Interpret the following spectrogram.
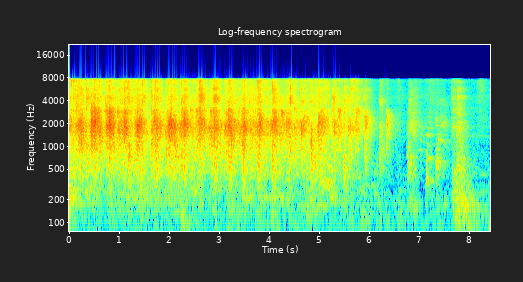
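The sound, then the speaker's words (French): Sustained audience applause, a dense, steady patter of many hands clapping for about six seconds, then thinning out into scattered claps and small thumps as it dies down. “On peut l'accueillir. On peut l'applaudir.”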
